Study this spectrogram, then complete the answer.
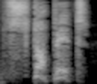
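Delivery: very high, loud scream; explosive desperate shout. A narrator's reading. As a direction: yell with everything to make it stop. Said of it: "she shouted".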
